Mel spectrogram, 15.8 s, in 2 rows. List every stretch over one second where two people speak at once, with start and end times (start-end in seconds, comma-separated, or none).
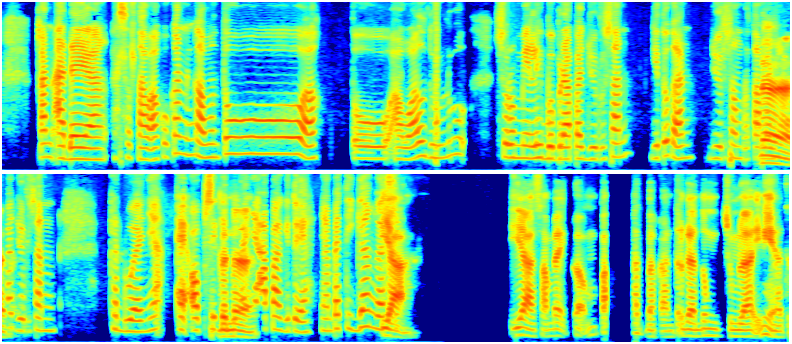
none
